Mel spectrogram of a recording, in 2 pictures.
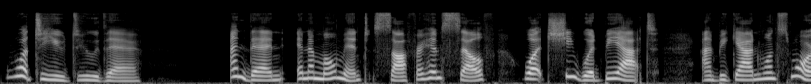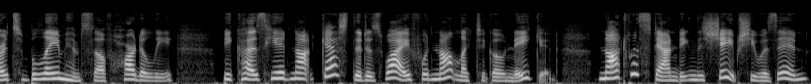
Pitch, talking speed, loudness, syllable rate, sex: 230 Hz, 165 wpm, -19 LUFS, 4.6 syllables/s, female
